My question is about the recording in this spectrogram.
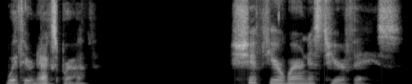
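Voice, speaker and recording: A man guiding a body-scan meditation, speaking slowly and soothingly with long pauses. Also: fairly low pitch, lively intonation, slightly rough, dry recording, clean studio sound. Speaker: meditation guide.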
